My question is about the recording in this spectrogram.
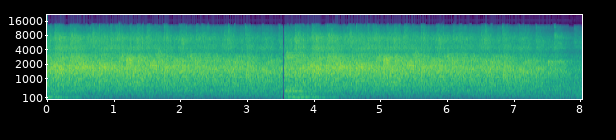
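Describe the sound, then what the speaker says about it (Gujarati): An audience at a community vocational guidance event applauds, steady loud clapping from many hands that carries on for several seconds and fades slightly near the end. "હાજી, જોરદાર તાળીઓથી એકવાર જોરદાર તાળીઓથી."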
